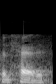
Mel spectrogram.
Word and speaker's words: الحارث: سال الحارث ابن كلده هو يكتبوه الحرث لكن ينطق الحارث حط بقى واحد كده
